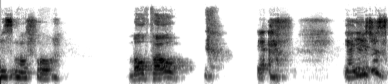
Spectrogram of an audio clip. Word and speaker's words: Mofor: M-O-F-O-R, Mofo. Oh, okay, I'm glad. It's translated Child of the King in my dialect. The last R is silent in your dialect? Mofo, yes, that's correct.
